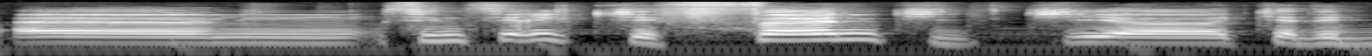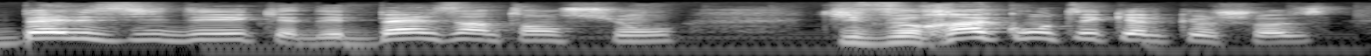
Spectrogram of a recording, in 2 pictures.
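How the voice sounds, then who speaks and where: A man's voice: fairly high pitch, animated, normal speed, a little mellow, faint music behind. A young man reviewing a TV series in casual talk, rambling with many fillers and repeated words. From France.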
